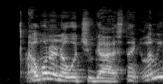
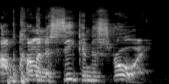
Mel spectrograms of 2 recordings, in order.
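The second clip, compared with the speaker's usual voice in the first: plain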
